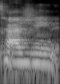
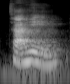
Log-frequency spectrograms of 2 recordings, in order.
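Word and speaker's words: tahini: Cucumbers with lime and tagine is the shit. Tahine.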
